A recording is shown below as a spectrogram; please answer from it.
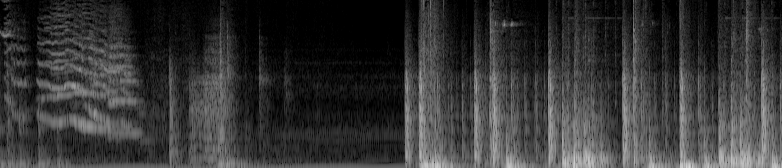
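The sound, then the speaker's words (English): A cupboard door being opened slowly: soft thunks and clunks over a quiet stretch, then a sudden loud burst of noisy, pulsing sound. “There's something inside the cupboard. Oh, God. Get behind me. Careful, Gordon. I'm going to open it slowly.”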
